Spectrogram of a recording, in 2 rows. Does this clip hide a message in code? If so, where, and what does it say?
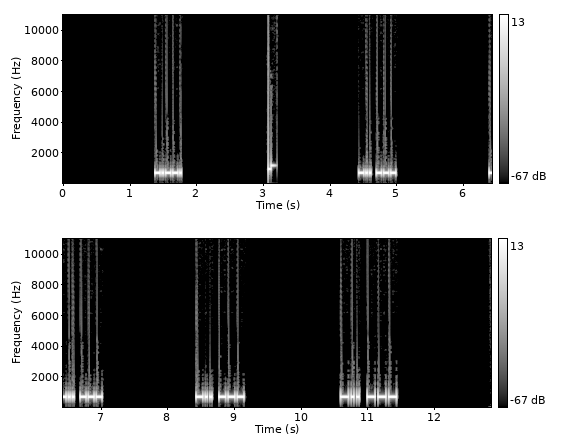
Yes: Morse code from 1.4 to 11.4 s, heard as a keyed tone, about 39 wpm, 700 Hz. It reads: <KN> DO DO DO DO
